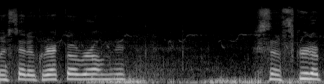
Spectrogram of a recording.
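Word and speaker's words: Greco-Roman: I was saying Greek Roman instead of Greco Roman. Some screwed up pronunciations, but this I had this like kind of backwards.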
